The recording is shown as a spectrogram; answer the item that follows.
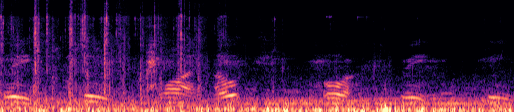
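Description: Quick running footfalls of a sprinter in a resistance harness on dry dirt and grass, stopping about three seconds in. Short falling-pitch vocal sounds recur throughout, and there is a single heavier thump near the five-second mark.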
